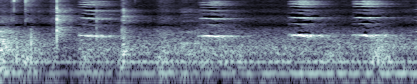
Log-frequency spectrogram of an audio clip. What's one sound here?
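A plastic bottle crinkles.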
